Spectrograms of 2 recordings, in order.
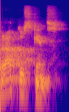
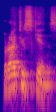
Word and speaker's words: Bratuskins: Did I pronounce that correctly? Yeah, it's Bratuskins. Bratuskins, okay.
